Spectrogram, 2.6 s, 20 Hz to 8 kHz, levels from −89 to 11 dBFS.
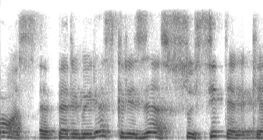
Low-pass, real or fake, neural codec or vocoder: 7.2 kHz; real; none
